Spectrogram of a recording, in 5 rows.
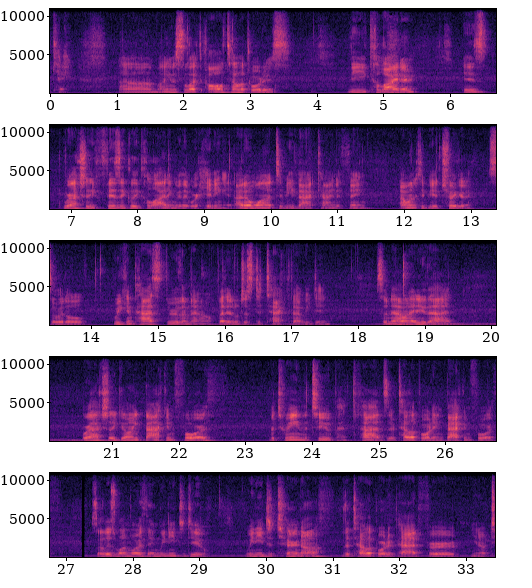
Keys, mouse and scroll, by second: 2.1 click, 2.8 shift+click, 3.5 middle click, 7.0 middle click, 9.1 middle click, 12.6 click, 14.2 click, 16.9 w.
